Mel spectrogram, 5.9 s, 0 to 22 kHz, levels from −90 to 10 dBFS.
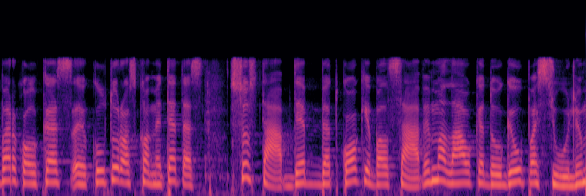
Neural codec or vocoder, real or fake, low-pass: none; real; 7.2 kHz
